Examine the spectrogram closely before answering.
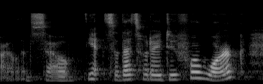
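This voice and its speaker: A woman speaks with a Polish accent in a bright, sharp tone. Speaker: beauty and fashion vlogger. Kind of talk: casual Q&A vlog. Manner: halting, many fillers.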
